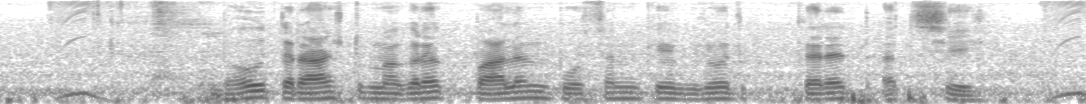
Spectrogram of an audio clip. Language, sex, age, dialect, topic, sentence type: Maithili, male, 36-40, Southern/Standard, agriculture, statement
